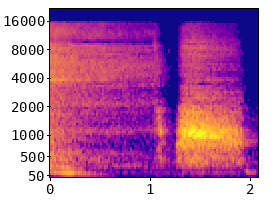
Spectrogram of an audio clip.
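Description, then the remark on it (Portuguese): During a guided breathing exercise, a slow, deep breath is drawn in through the nose, a brief pause, then a fuller, louder breath pushed out, clear with no talking. “Vamos lá, respire comigo, inspire.”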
